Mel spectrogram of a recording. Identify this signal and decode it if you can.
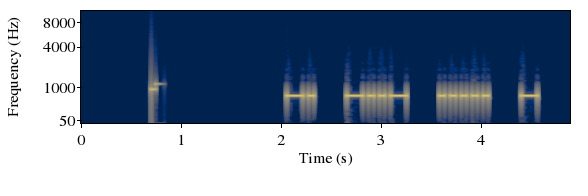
Morse code, heard as a keyed tone, about 22 wpm, spaced as for 16 wpm, 700 Hz. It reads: NX5T
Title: USA Call Signs - 4 Characters - 2x Character Spacing - 22wpm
